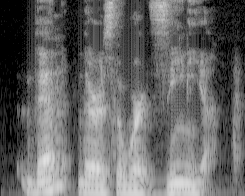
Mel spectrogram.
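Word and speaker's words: ξενία: is a need then there is the word xenia x e n i a xenia it means hospitality love of strangers guest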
